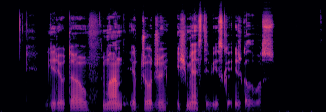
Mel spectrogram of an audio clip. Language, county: Lithuanian, Vilnius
